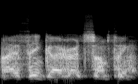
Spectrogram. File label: heard something, radio; GSG9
